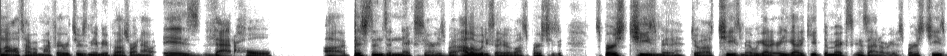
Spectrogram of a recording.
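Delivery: ordinary delivery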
